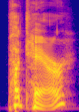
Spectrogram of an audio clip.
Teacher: the first syllable was unstressed, and the stress falls on the second syllable there.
